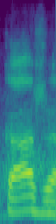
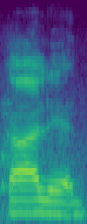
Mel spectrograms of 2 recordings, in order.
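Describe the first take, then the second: First: The double L sounds like a ZH sound. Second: The double L sounds like an L sound. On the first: This is how people say it here. "тут больше на Ж произносят" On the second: This is how people say it there. "а там"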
